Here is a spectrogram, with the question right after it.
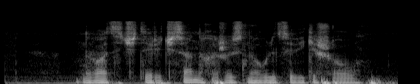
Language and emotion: Russian, neutral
